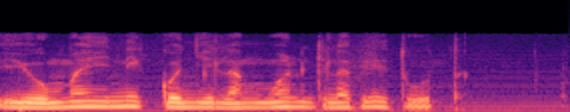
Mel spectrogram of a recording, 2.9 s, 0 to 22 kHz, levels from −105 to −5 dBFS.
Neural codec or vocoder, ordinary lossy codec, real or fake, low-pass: none; none; real; 7.2 kHz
